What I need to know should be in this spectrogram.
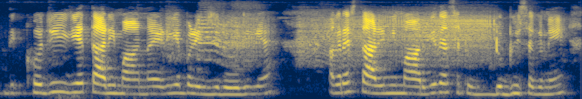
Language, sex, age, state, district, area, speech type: Dogri, female, 45-60, Jammu and Kashmir, Samba, rural, spontaneous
